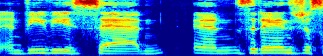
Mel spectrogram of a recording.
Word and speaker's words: Zidane: my heart when he in how do you pronounce his name Zidane Zidane I think is usually how I've said it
